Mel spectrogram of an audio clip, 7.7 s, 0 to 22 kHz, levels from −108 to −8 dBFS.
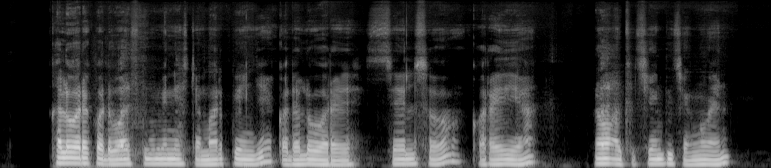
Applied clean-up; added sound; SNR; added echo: neural mask model DeepFilterNet 3.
